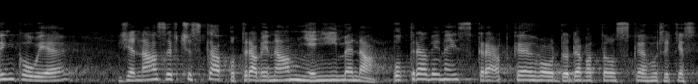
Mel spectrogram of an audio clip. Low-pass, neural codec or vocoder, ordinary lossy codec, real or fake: 7.2 kHz; codec, 16 kHz, 4 kbps, FunCodec, trained on LibriTTS, 50 frames a second; MP3, 96 kbps; fake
